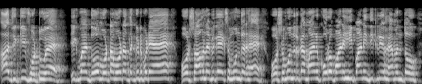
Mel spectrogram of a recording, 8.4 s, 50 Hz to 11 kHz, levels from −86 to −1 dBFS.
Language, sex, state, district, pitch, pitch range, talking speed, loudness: Marwari, male, Rajasthan, Nagaur, 270 Hz, 255-275 Hz, 220 wpm, -15 LUFS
